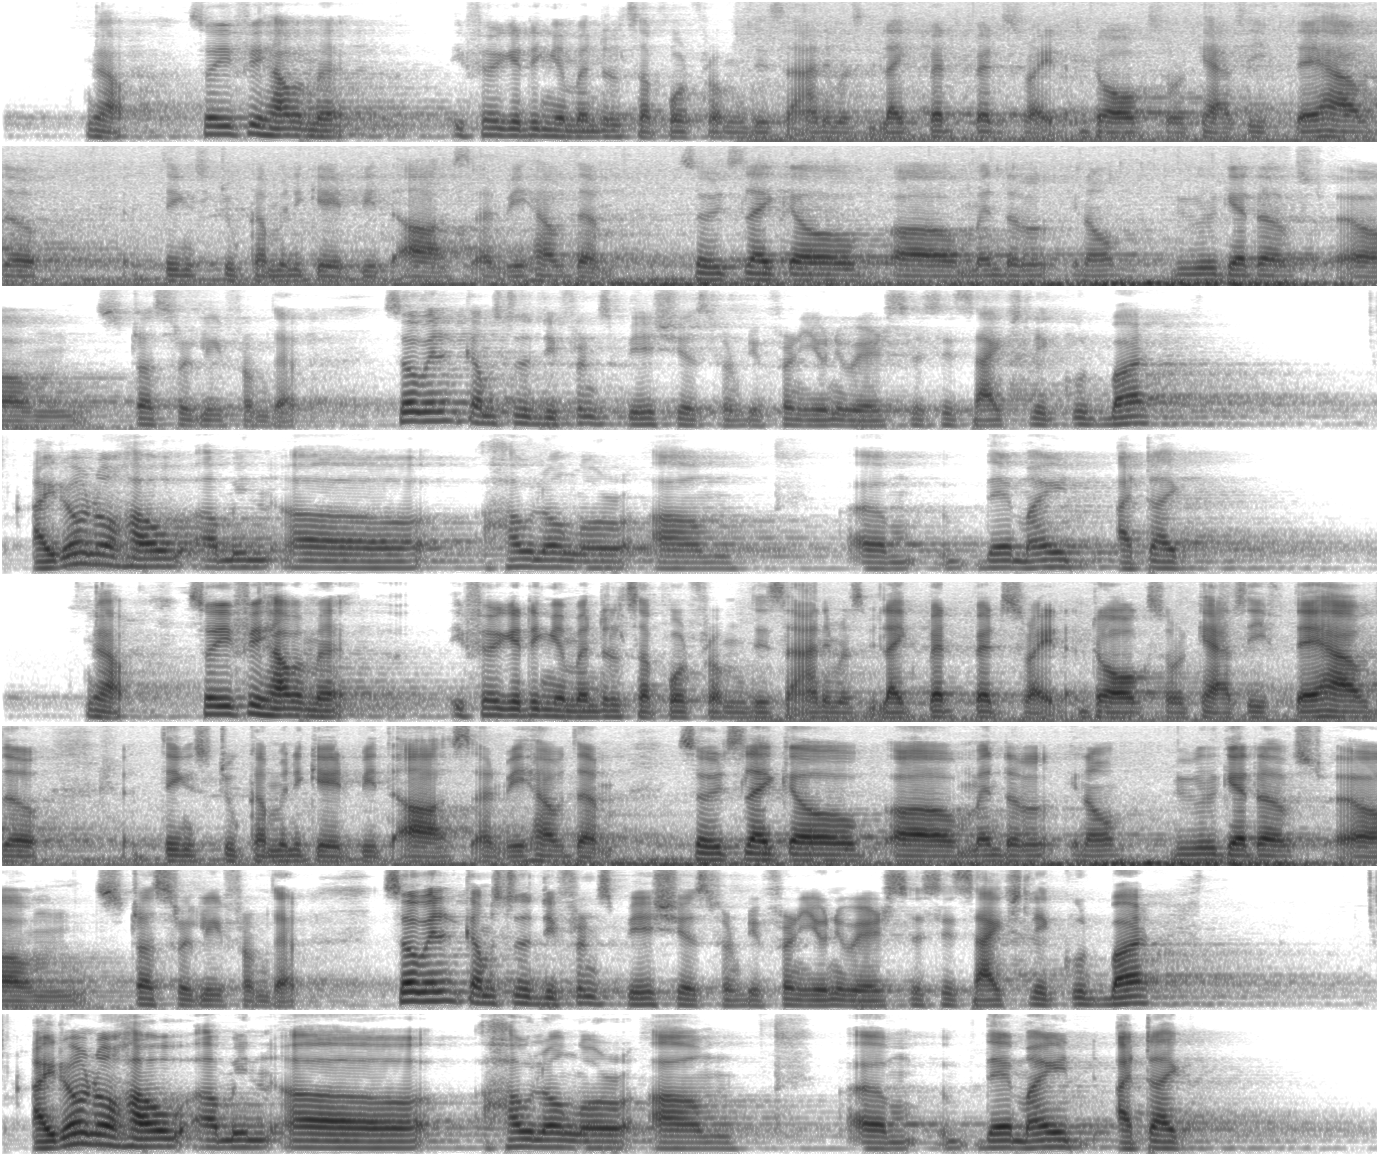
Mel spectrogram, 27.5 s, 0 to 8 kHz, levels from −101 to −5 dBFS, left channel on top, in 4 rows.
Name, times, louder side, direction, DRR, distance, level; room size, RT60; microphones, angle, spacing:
voice 1, 0.9-1.7 2.2-7.1 7.5-9.9 10.3-15.2 15.7-19.5 20.8-24.3 24.8-26.6, right 6 dB, 70° right, 19 dB, 0.5 m, -31 dB
sound 1, 3.7-13.3, equal, 40° left, 2.2 m, -40 dB
28.0 x 26.0 x 4.2 m, 2.5 s
head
